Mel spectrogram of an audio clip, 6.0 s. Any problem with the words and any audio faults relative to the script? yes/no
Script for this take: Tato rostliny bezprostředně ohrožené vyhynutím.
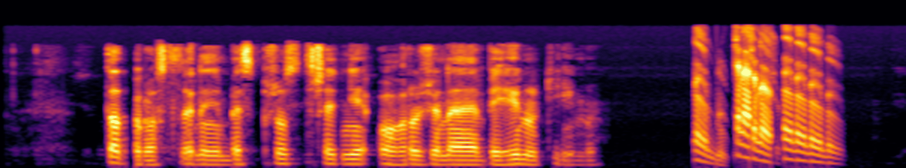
yes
